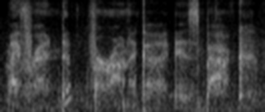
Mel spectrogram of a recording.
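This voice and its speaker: Casting: ASMR host, whispered voice, slow pace, chatty and intimate sleepover style. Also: sharp tone. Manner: intimate, addressing the listener as a guest. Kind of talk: whispered ASMR, casual chatty slumber-party role-play.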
